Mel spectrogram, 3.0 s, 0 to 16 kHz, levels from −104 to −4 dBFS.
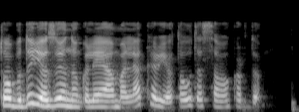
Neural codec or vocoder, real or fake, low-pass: none; real; 7.2 kHz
